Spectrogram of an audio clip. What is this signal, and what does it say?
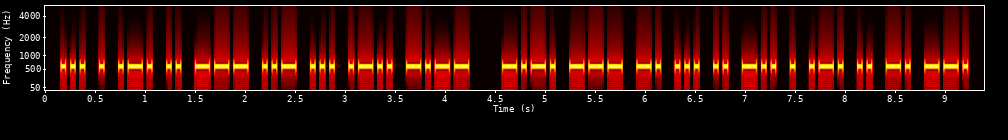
Morse code, heard as a keyed tone, about 25 wpm, 600 Hz. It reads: SERIOUSLY CONSIDERING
